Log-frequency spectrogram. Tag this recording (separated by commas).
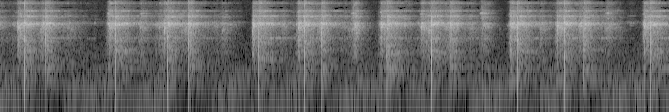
playing tambourine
